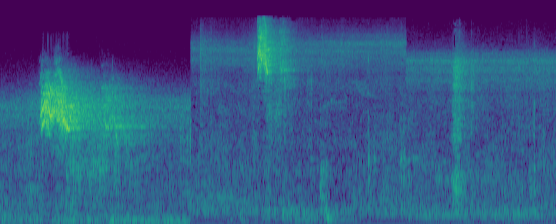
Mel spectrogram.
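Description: A baby monkey screeches loudly in short, shrill bursts.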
